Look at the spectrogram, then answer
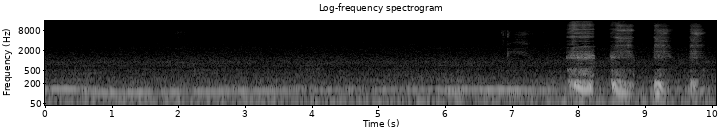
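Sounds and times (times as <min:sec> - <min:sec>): man coughing: 0:07.8 - 0:10.0.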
